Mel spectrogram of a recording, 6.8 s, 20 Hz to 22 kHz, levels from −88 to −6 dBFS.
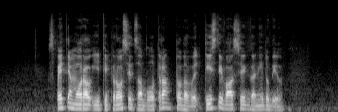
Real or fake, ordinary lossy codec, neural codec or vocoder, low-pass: fake; none; codec, 44.1 kHz, 3.4 kbps, Pupu-Codec; 14.4 kHz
